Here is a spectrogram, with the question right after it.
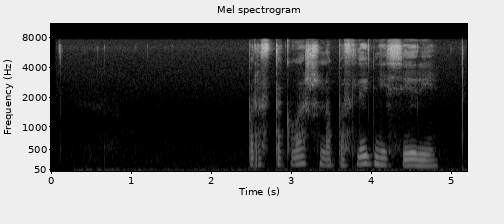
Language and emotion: Russian, neutral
